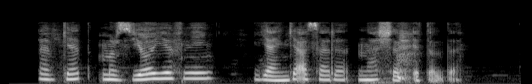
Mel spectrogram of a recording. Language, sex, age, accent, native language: Uzbek, female, 18-24, Samarqand, Uzbek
